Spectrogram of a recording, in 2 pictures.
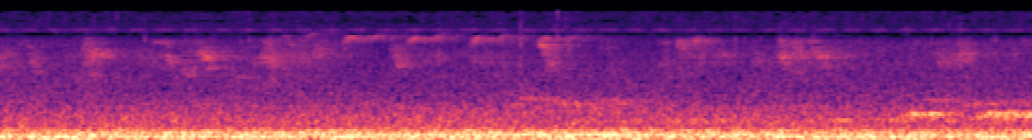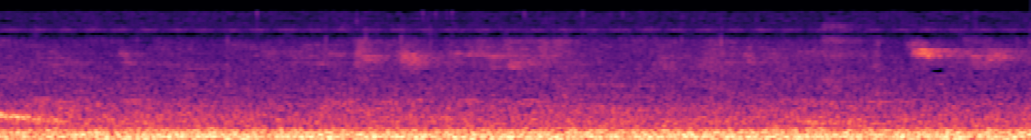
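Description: Outdoor ambience: birds chirping, short high chirps every second or so, over a steady low rumble.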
